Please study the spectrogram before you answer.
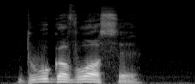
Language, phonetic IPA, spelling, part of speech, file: Polish, [ˌdwuɡɔˈvwɔsɨ], długowłosy, adjective / noun, Pl-długowłosy.ogg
